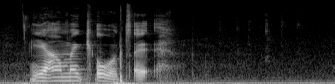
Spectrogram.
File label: animals sinew, hupa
